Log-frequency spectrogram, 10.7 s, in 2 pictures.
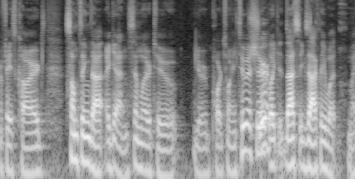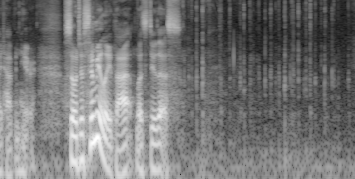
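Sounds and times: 
speech: 0.0s - 8.1s
typing on a computer keyboard: 8.0s - 10.6s.

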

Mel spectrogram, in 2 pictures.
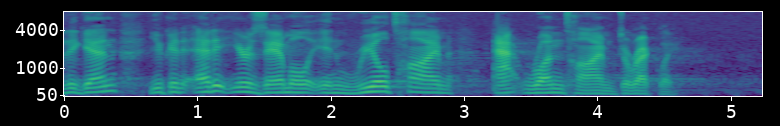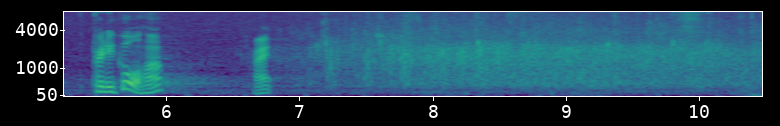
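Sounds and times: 
speech: 0.0s - 4.7s, 5.5s - 6.9s
audience applause: 7.0s - 10.4s.

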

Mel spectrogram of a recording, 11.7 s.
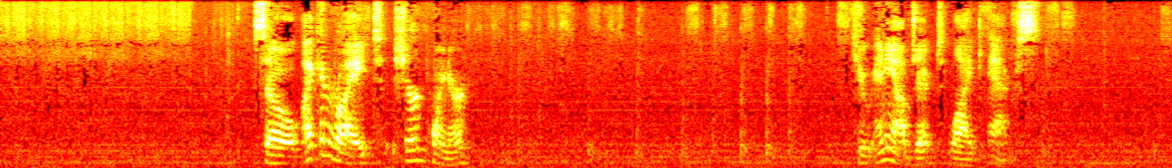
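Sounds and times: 
eraser rubbing writing off a board during a lecture: 0.0s - 2.0s, 4.7s - 8.6s, 9.8s - 10.8s, 11.6s - 11.7s
speech: 2.6s - 4.8s, 8.6s - 10.5s.

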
